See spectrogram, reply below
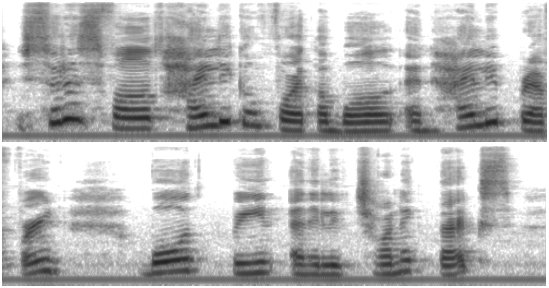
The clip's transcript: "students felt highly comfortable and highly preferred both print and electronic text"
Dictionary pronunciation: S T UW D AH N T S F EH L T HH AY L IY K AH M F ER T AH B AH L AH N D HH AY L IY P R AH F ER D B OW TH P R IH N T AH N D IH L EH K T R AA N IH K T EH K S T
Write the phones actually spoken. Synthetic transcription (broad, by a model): S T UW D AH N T S F EH L T HH AY L IY K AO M F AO T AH B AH L AH N D HH AY L IY P R AH F ER D B OW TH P EH N AH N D IH L EH K T R AA N IH K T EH K S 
